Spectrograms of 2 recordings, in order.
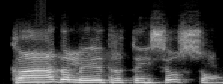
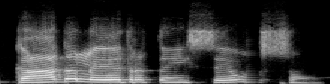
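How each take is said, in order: First: Said in the usual way. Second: "cada letra tem seu som" said slowly, each word leaned on; slow and emphatic. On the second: Shown as a demonstration. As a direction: lay the rule down slowly, word by word.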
